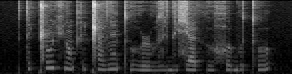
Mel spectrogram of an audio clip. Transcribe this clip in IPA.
t i ǁ ũ ç õ kʼ i ǁ æ̃ z ẽ tʼ o̤ ɹ o̤ z i̤ d i̤ ɕ æ θ ṳ χʷ e b u tʼ u

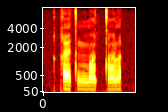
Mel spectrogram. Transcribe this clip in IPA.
q e t mː ɑ̃ tː ɑ̃ l

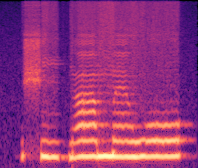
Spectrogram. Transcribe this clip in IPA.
ʃ i˧ ɡ ã˦ m ɛ̃˦ w o˦

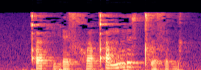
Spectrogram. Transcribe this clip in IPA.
qʼ ʉ˧ h i˨ ɾ ɛ˨ s χ ʉ˨˦ qʼ ə˧ m ʉ˦ ɾ ʉ˦ s tʼ ə˨ s ə˧ ɡ

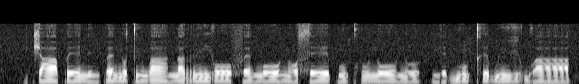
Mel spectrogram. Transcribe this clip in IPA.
t͡ʃ aː˨ p eː˨ n i˨ n p ɛ˦ n ʊ˦ t ĩ˨ w aː˨ n a˨ r ĩ˦ j oː˦ f ɛ˨ ŋ oː˦ n ɔ˨ s eː˦ p ũ˨ kʰ u˦ n oː˦ n ʊ˦ | j e˨ ɡ͡b ũ˦ kʰ ɪ˦ ɓ ĩ˨ ɣ i˦ ɡʷ aː˨

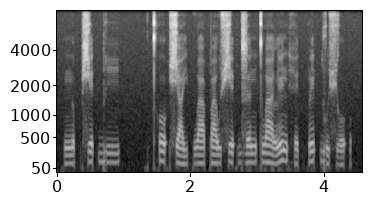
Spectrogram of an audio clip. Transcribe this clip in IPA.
n̪ ə˨ p̚ ɕ e˦ t̚ b i˧ | t̪ʰ o˦ ʔ ɕ a˨˩ j p w a˧ p a˧ w ɕ e˦ ʔ d͡z ə˦ n t̪ w a˥˧ l ẽ˥˧ n h e˨ t̚ p ẽ˦ t̚ ɡ u˨˩ ɕ o˨ ʔ

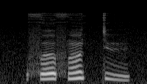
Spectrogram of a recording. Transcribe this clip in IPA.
f œ f œ̃ tː y

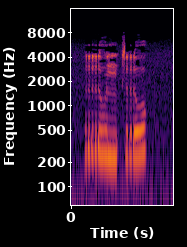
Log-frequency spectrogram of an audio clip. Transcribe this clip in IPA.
r u˧ n t r o˦˥ k̚

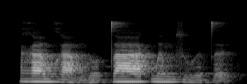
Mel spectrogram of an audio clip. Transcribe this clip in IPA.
ɣ a˧ w ɣ a˧˩ m n o̤˨˩ t̪ aː˧ k w ə˧ m z ṳ˨˩ ə̯ t̪ ə˨˩ t̚

